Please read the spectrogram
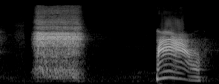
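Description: A cat named Goomba hisses sharply, then after a short pause lets out a single rising-and-falling meow, fairly loud with no talking.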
